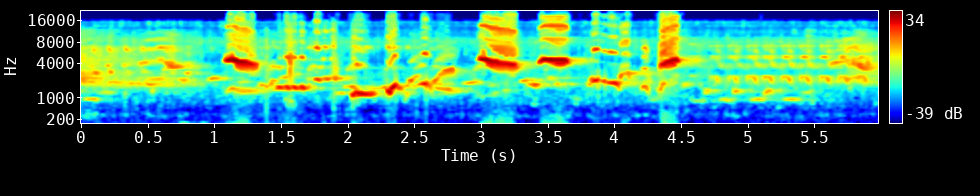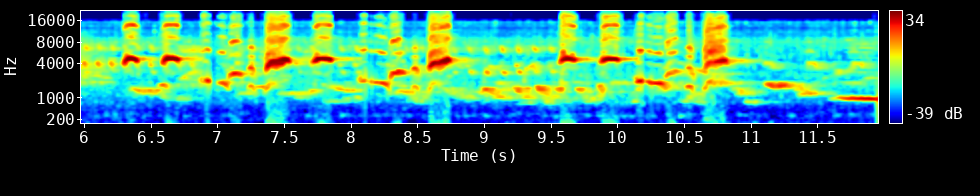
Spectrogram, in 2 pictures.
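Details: White-rumped shama in full song, whistles and trills: emphatic bursts of loud, high ringing notes alternating with softer warbled and rattling passages, repeated in lively, irregular phrases throughout.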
